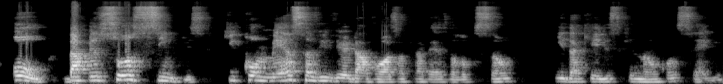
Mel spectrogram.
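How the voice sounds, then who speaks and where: Very slowly, a woman speaks in a very deep, low pitch that makes very wide swings. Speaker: professional announcer and voice coach. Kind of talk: educational talk to camera. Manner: clear, didactic, engaging.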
